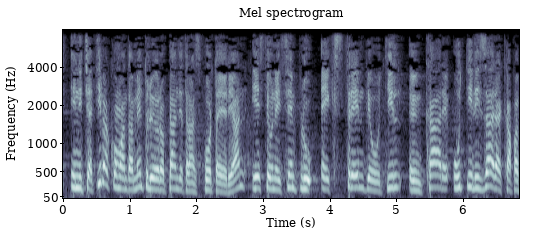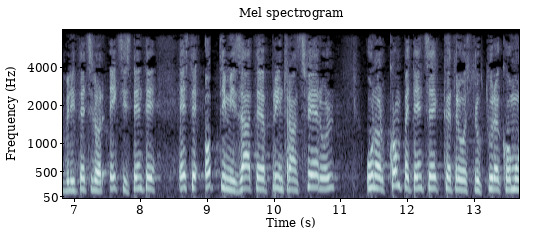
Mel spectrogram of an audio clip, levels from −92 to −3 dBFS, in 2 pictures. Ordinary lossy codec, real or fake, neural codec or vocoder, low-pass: none; real; none; 7.2 kHz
